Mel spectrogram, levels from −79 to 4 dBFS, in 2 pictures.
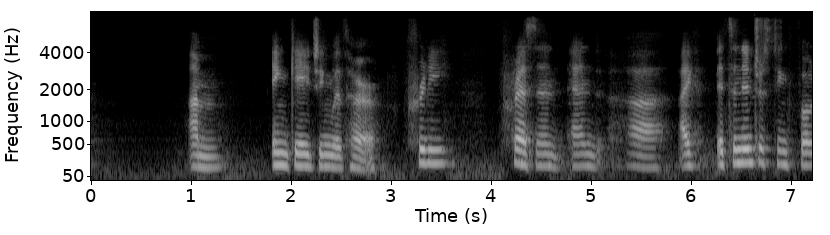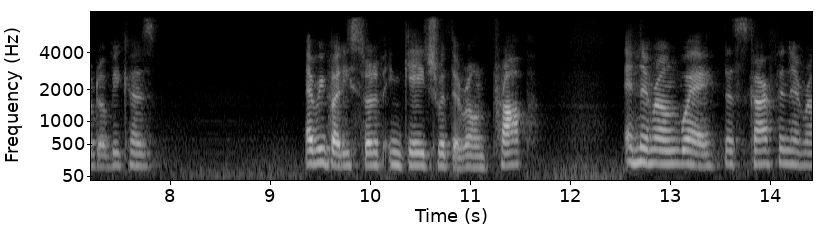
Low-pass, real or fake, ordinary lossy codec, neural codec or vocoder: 7.2 kHz; fake; AAC, 32 kbps; codec, 16 kHz, about 1 kbps, DyCAST, with the encoder's durations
